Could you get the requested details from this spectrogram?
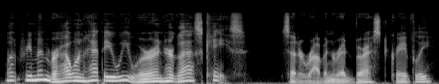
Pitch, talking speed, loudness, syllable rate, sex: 135 Hz, 205 wpm, -17 LUFS, 6.1 syllables/s, male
